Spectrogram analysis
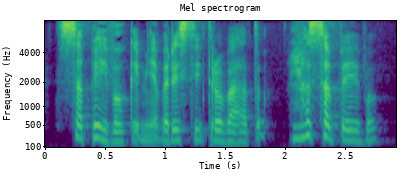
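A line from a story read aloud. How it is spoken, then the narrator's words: Murmured, laughing and crying. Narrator (Italian): Serena ride e piange allo stesso tempo e mormora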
